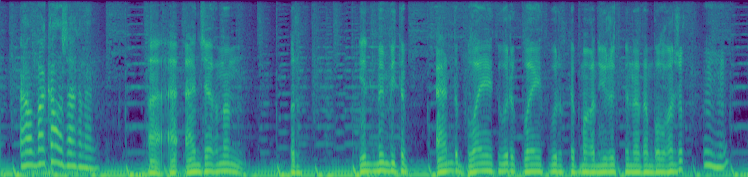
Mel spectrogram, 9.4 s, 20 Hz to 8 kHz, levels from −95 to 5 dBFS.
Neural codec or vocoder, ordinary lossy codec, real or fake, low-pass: none; none; real; none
